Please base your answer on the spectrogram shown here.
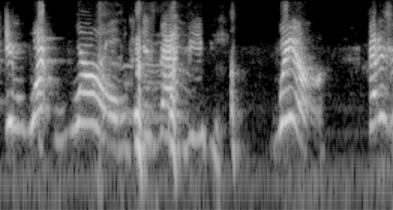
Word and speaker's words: Vevay: and they call it VV, okay? They call it VV. It is actually spelled VEVAY. I'm like, in what world is that VV?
